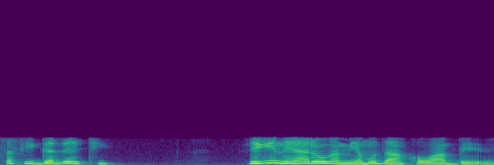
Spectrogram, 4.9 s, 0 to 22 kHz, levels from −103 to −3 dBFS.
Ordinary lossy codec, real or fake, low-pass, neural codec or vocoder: none; real; 3.6 kHz; none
